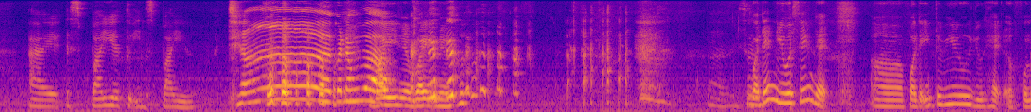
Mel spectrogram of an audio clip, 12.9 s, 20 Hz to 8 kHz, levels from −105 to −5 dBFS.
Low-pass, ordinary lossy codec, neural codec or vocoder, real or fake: none; none; none; real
